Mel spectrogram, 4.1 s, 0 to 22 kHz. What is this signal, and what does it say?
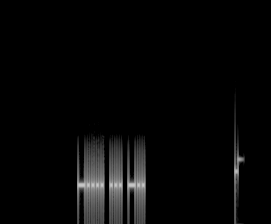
Morse code, heard as a keyed tone, about 36 wpm, 700 Hz. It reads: 6SD
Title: Three Challenging Letter-Number Combinations 35wpm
